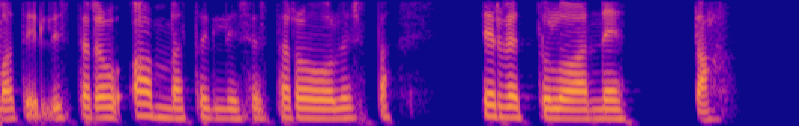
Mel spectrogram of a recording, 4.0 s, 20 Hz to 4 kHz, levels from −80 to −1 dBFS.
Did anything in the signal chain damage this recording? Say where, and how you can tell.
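No, nothing along the signal chain has left an audible mark on this speech recording, and the signal shows no sign of damage at any stage.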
